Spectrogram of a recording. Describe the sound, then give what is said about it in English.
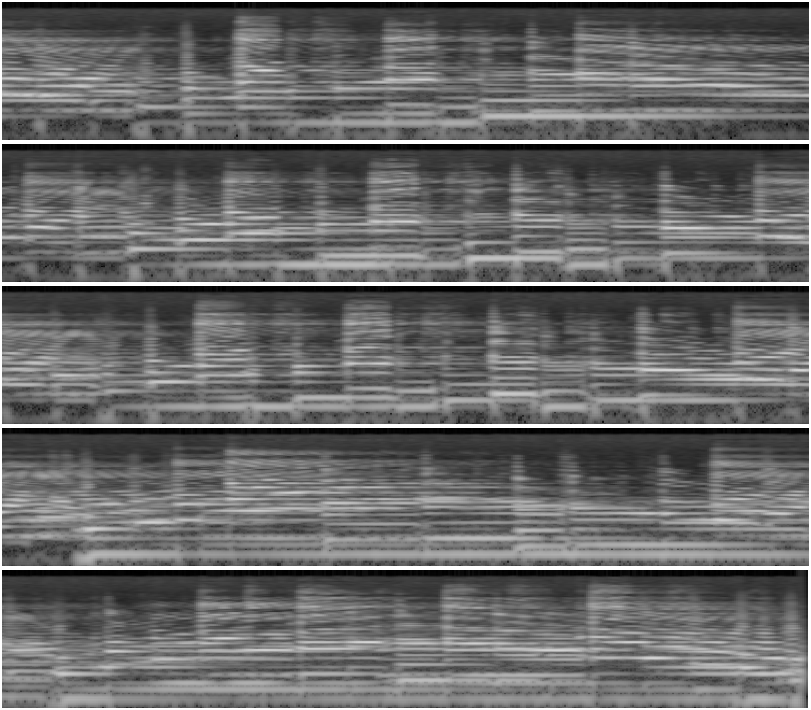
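A processed electric guitar plays a steady, busy riff as a song intro, with swirling, sweeping modulation, joined by a deeper bass line about halfway through; loud and up front, no voices. “Uh, yeah, you know, uh, there's some are speculating that there's maybe a flanger on that.”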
